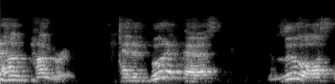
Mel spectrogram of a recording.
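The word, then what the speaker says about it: Lajos: It started in Hungary, and in Budapest, Lujos, now that's the actual pronouncing of Louis, but it's Louis Kossuth.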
